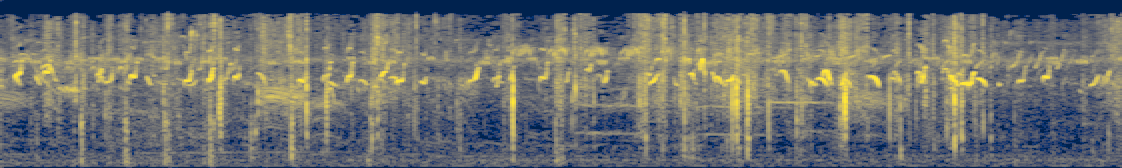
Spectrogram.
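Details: Rainbow-colored chicks, a group of many, peeping constantly: short, high, arched cheeps overlapping in a busy chorus, with scattered sharp clicks and taps throughout.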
